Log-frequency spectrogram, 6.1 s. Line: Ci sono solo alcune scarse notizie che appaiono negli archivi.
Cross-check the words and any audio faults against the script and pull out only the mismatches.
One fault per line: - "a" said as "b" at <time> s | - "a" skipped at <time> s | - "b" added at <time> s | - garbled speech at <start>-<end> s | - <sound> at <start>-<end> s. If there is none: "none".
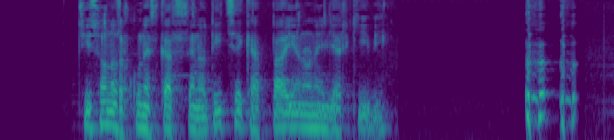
- "solo" skipped at 1.2 s
- cough at 5.2-5.8 s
